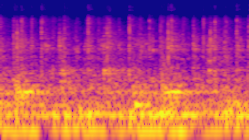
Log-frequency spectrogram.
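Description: Percussion ensemble playing a steady groove on hand drums, congas among them: dense, rhythmic strokes, several a second, mixed with short pitched drum tones.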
